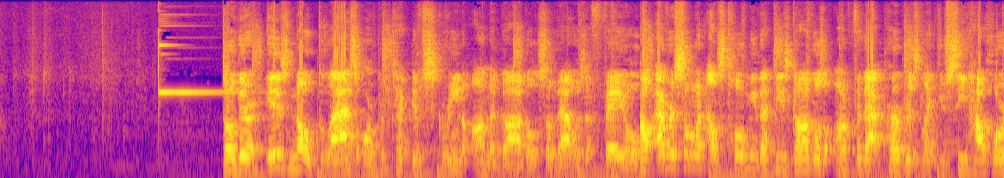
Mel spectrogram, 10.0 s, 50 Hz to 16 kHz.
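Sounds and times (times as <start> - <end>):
bright chime ding: 1.6 - 2.7.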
